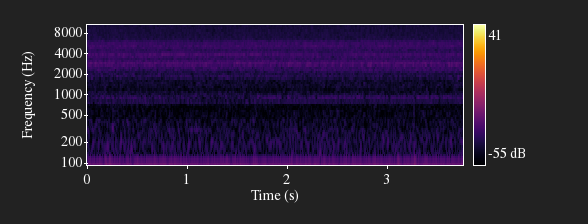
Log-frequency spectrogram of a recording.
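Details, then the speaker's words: 2000 Honda Prelude, 108,500 miles, cold start after three weeks sitting, new Injen intake, fresh oil and NGK plugs: smooth, even low rumble with no knocks, ticks or misses; healthy steady idle. "start it up honestly starts like it was never even turned off"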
